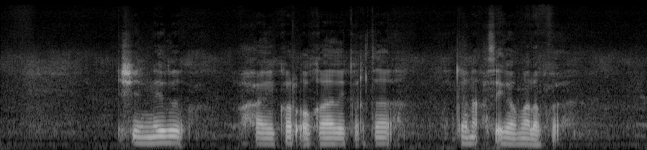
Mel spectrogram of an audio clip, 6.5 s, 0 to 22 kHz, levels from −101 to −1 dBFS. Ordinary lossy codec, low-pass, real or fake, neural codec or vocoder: none; 19.8 kHz; fake; codec, 44.1 kHz, 7.8 kbps, Pupu-Codec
